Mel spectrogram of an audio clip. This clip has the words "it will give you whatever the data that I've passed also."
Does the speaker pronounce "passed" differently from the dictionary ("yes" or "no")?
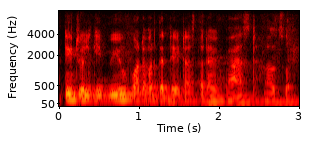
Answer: no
